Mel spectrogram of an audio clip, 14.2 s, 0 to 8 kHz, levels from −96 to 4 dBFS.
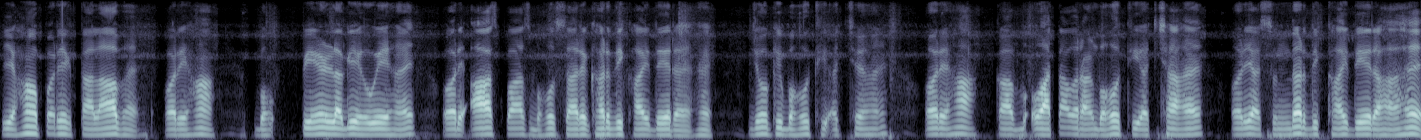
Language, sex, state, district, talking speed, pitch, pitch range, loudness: Hindi, male, Chhattisgarh, Balrampur, 175 wpm, 125 Hz, 120-135 Hz, -23 LUFS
